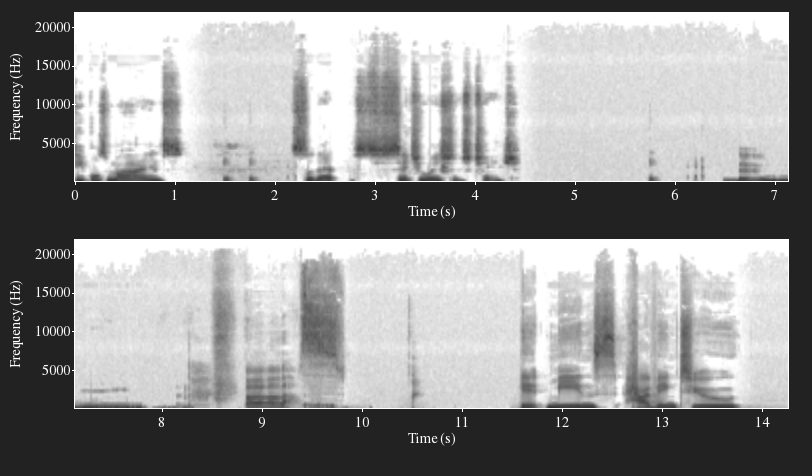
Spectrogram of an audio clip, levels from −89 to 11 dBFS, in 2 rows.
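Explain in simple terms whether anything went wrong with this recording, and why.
Gain pumping runs through the whole clip: loud and soft parts are squashed closer together in level, likely from input gain set far too high with a fast limiter.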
